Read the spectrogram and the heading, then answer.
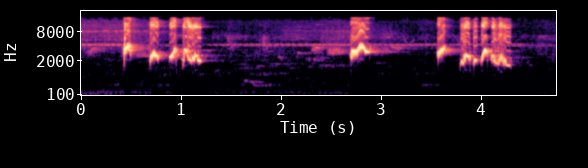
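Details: Red-whiskered bulbul in morning training song, căng lửa style: three loud phrases of sweet whistled notes, each opening with an upslurred note and ending in a rapid, slightly descending warble, with a faint high steady tone underneath.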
